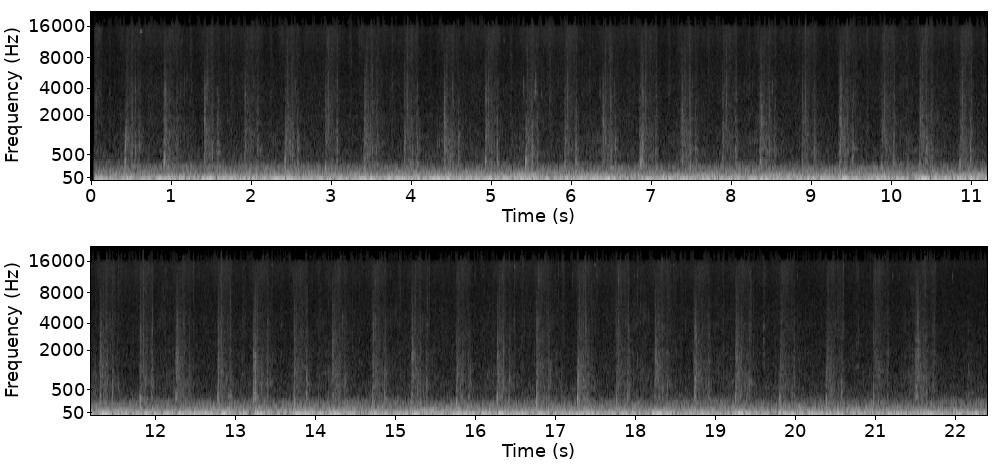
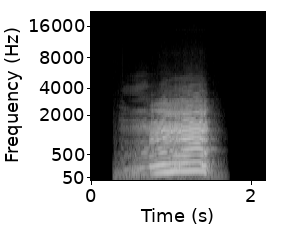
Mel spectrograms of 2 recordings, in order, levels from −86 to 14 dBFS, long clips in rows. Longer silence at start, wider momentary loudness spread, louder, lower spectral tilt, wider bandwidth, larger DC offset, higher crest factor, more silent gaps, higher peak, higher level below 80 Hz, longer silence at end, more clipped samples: second, 0.05 s vs 0.4 s; second, 3 LU vs 13 LU; second, -36 LUFS vs -14 LUFS; second, -5.5 dB/octave vs -9.5 dB/octave; first, 16.5 kHz vs 5.4 kHz; neither; about the same, 12 dB vs 16 dB; neither; second, -10 dBFS vs 0 dBFS; first, -28 dBFS vs -48 dBFS; second, 0 s vs 0.65 s; neither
